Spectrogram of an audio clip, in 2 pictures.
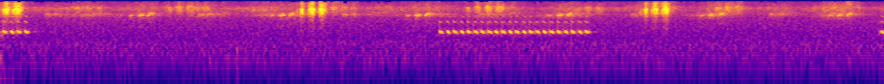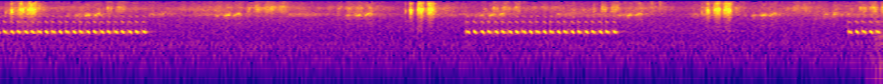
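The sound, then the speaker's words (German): An Italian tree cricket (Weinhähnchen) sings soft, pure trills about three-quarters of a second long, repeating steadily every couple of seconds over a dense bed of faint, high-pitched insect chirping on a mild August night in Vienna. “Und der Abschluss ist eigentlich der klassische in Wien ist das Weinhähnchen.”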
